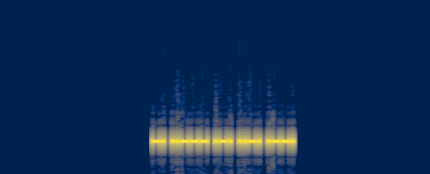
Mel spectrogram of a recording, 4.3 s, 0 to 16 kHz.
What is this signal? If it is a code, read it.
Morse code, heard as a keyed tone, about 47 wpm, 700 Hz. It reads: N2RFP
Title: USA Call Signs - 5 Characters - Repeated 3x - 50wpm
